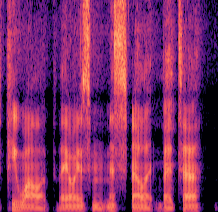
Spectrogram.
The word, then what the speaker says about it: Puyallup: She likes to tell people it's Puyallup. They always misspell it, but she makes sure that everybody knows the correct Puyallup.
